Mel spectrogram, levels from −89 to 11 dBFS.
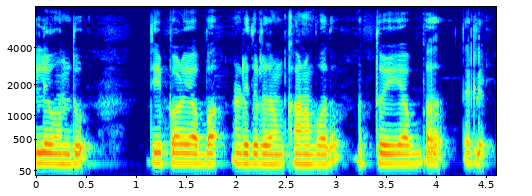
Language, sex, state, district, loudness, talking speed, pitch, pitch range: Kannada, male, Karnataka, Koppal, -17 LUFS, 115 wpm, 135 Hz, 130-140 Hz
